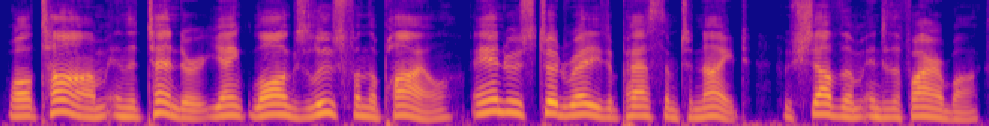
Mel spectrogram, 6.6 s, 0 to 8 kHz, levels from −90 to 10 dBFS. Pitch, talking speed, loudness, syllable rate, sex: 165 Hz, 235 wpm, -18 LUFS, 5.5 syllables/s, male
